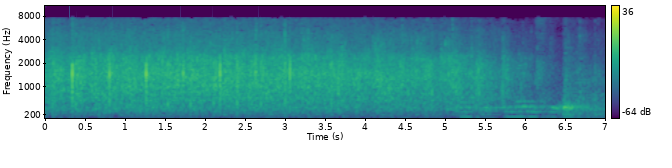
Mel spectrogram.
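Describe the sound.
Applause from a church audience welcomes new campus ministers, with a few sharp claps standing out early in the dense clapping, which gradually fades as a voice begins speaking at the end.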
